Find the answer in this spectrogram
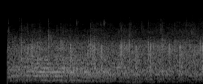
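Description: An audience applauding in an indoor sports hall, with steady clapping throughout.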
